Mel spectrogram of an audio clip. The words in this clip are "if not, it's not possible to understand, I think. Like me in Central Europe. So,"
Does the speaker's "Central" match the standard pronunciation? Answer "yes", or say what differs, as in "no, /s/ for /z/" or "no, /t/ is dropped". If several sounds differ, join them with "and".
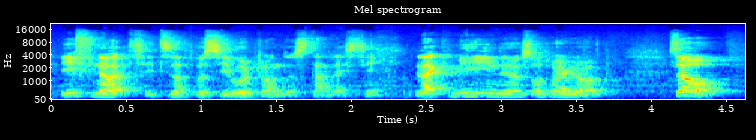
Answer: no, /n/ is dropped and /w/ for /ɹ/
